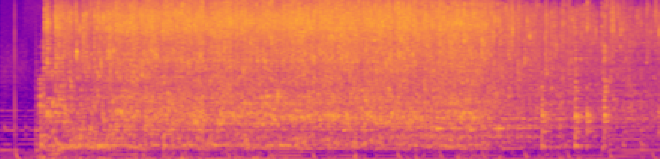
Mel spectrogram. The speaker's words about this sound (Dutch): Nou, waar luisteren we naar? Eh, wc, dat lijkt me toch logisch?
